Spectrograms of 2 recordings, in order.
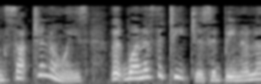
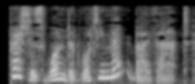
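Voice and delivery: plain reading voice

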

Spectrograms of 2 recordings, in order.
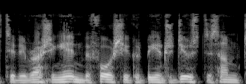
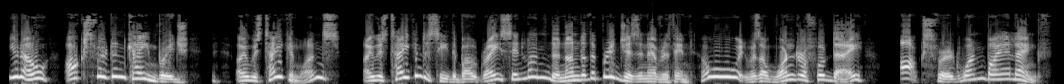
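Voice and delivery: put-on high, delighted old lady; loud, high, fond recollection of an outing; old lady reminiscing; 11 semitones higher, 6 dB louder than usual. A narrator's reading. Old lady recalls boat race.

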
